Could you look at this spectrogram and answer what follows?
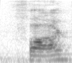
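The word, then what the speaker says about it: fart: फार्ट। यहाँ पर आपका आर जो है साइलेंट है, आपको आर को प्रोनाउंस नहीं करना है। फार्ट।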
